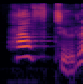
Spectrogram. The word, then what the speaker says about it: have to: 근데 실제 발음할 때 워낙 빨리 마치 두 단어가 원래 한 단어였던 것처럼 발음하다 보니까 이 중간에 have 할 때 v가 그렇게 발음이 안 되고 have 밖에 발음이 안 됩니다.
